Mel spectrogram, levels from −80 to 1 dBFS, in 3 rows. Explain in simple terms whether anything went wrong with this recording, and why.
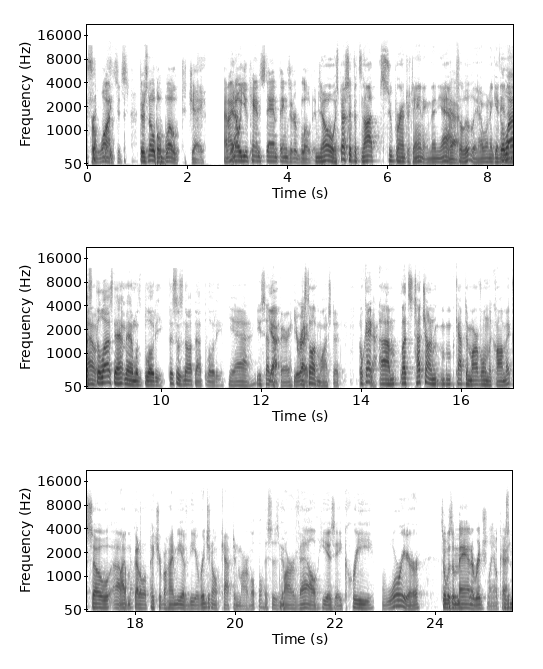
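At 1.37, 15.63, 17.69 and 20.38 seconds, the speech briefly turns into a garbled flutter. These are frames out of order: two short chunks, each about a tenth of a second (a bit less at 15.63), played swapped, so the halves come back reversed. No sound is missing.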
